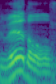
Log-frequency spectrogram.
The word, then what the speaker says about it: vittles: never heard the word vittles hey speedy it's lingo out here on the trail doesn't look like it but it rhymes with little every day is a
